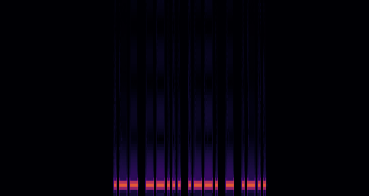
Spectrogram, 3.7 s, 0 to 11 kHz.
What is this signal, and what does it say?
Morse code, heard as a keyed tone, about 46 wpm, 700 Hz. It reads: W7PTL
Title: USA Call Signs - 5 Characters - 45wpm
